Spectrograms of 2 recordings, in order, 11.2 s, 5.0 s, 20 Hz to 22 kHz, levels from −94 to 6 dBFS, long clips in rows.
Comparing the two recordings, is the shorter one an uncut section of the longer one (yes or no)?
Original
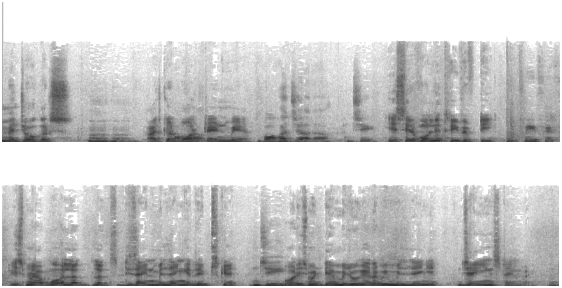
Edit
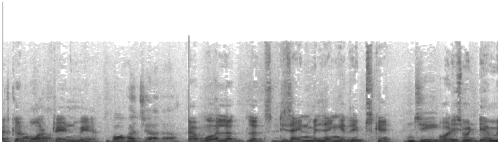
no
